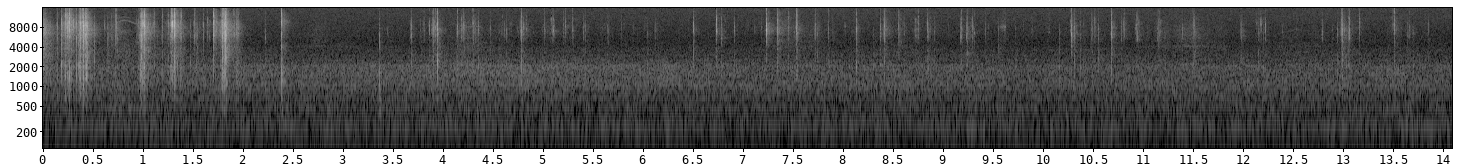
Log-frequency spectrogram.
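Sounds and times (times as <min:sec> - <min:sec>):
plastic puzzle cube clicking: 0:00.0 - 0:02.0
low steady hum: 0:00.0 - 0:14.0.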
